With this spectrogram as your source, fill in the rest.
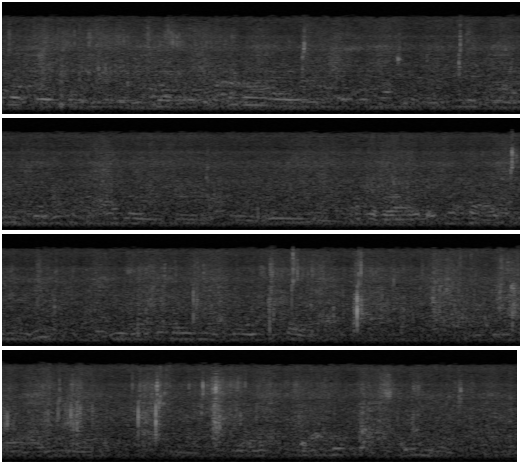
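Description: A baby monkey suckles close by with soft wet smacking sounds.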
